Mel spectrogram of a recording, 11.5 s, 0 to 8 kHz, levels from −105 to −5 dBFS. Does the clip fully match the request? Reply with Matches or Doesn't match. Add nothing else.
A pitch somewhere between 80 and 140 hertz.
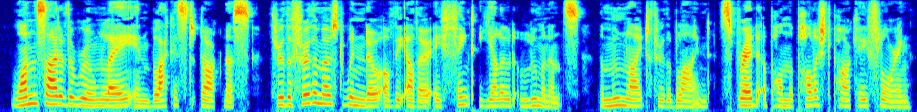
Doesn't match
